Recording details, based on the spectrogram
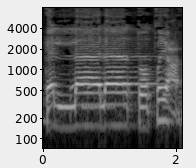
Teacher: پہلے تا ہے اس تا کو باریک پڑھیں گے، پھر طا ہے اس کو پر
